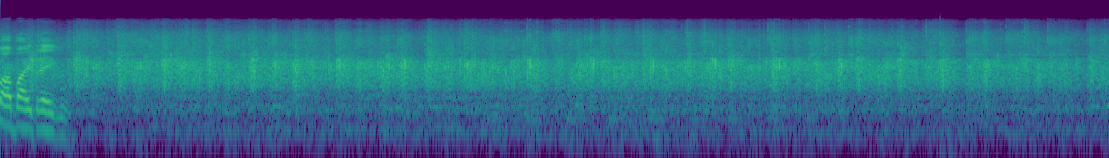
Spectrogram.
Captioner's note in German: Beifall SPD und vereinzelt DIE LINKE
